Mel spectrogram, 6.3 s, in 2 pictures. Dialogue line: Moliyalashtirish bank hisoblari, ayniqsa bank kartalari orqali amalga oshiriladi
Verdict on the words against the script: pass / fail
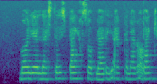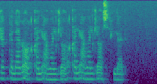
fail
